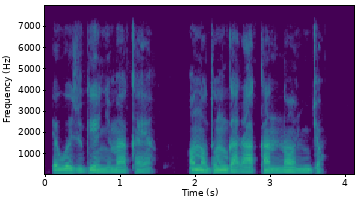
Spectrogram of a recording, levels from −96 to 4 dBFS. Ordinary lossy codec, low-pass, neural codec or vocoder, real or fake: none; 7.2 kHz; none; real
